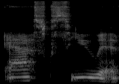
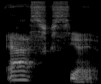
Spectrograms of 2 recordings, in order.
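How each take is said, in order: First: The words are said slowly and fully separated. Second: The words are said quickly and run together. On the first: The speaker calls it wrong. "instead of saying" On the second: The speaker calls it right. "I say"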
